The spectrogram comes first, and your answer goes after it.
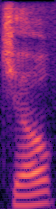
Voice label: "ziok5", taiwanese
